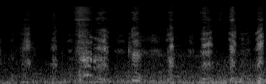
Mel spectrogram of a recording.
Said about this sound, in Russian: Мы тут вам, знаешь ли, это у нас просто мини-волкодав ходит.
